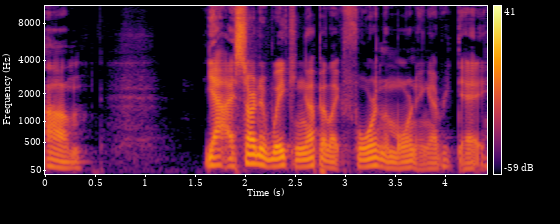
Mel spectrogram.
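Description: A man with a Midwestern US accent speaks in a very deep, low pitch. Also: very clean recording, silent background. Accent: US Midwest. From Iowa, Des Moines. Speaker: campus ministry leader. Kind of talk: casual chat.

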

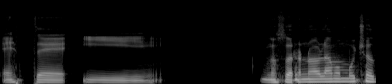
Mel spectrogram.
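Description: In a plain, everyday voice, a man speaks at a fairly low pitch with ordinary pitch variation over a quiet background. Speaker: podcast co-host. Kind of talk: casual chat.

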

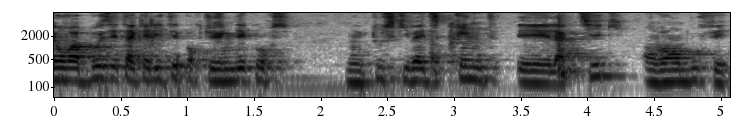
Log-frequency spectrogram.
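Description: A man speaks at a fairly quick pace with fairly even intonation. His is an unremarkable speaking voice, fairly high in pitch. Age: 30s. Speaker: former pro cyclist turned cycling coach. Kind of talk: casual interview chat.

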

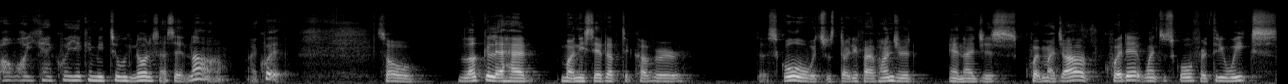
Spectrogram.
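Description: With an American accent and an ordinary speaking voice, a man talks at a moderate pace and fairly high pitch, keeping fairly even intonation despite big swings in loudness. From US West Coast, San Fernando Valley, Los Angeles. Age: 20s. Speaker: truck driver. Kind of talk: casual chat. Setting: studio.

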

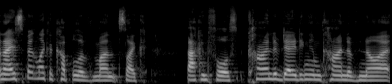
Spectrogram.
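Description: On a very clean recording with a silent background, a woman talks at a very fast pace with an Australian accent. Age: 30s. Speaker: former fashion model. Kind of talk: casual chat.

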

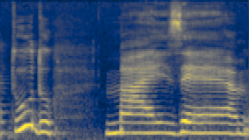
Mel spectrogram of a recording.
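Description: A woman speaks in a Swiss French accent with fairly even intonation. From Switzerland. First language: French (speaking Portuguese). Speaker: amateur cyclist and real estate agent. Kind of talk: casual interview.

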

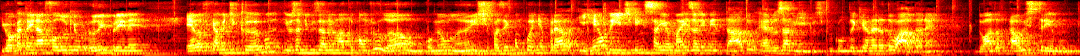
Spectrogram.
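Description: Loudness stays very even, and pitch varies in an ordinary way. Audible room echo and noticeable background noise fill the recording. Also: man, fairly high pitch for a man, fairly quick pace. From Brazil, São Paulo interior. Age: 20s. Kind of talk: casual chat. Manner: animated.

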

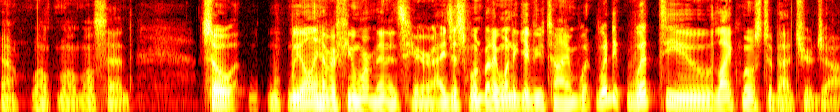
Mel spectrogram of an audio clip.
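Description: In a very clean recording with a silent background, a man with a fairly low voice speaks at a moderate pace, his pitch swinging very widely and his loudness varying a lot. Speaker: podcast host and government communications manager. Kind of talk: interview.

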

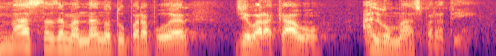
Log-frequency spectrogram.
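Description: Noticeable background noise sits behind a man's voice. His pitch varies in an ordinary way. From Mexico, border with California. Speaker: guest preacher. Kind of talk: sermon. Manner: halting.

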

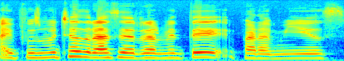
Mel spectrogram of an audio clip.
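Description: A woman with a plain, everyday voice speaks with fairly even intonation. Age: 20s. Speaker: entrepreneur. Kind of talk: interview.

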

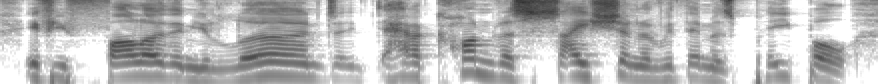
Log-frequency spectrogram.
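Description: In a very clean recording with a silent background, a man with an Australian accent talks at a moderate pace in a fairly high pitch. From Sydney, Australia. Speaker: technology executive. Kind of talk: casual interview.

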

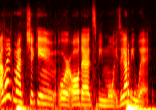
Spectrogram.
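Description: A woman with an American accent, against noticeable background noise. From Brooklyn, New York. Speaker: aspiring singer and actress. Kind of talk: casual chat.

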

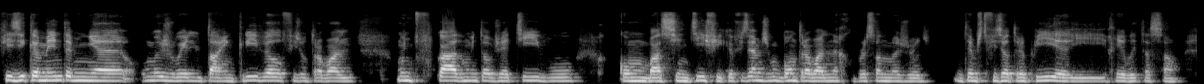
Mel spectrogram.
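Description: Flat, monotone intonation marks this woman's fairly low-pitched voice as she speaks at a fairly quick pace. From Aveiro, Portugal. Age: 20s. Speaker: professional handball player. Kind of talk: casual chat.

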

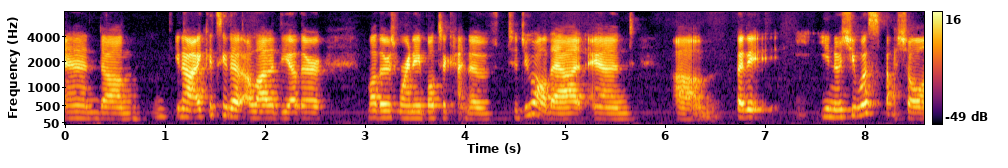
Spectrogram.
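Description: A woman with an unremarkable speaking voice talks at a moderate pace, fairly low in pitch with ordinary pitch variation. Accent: American. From Chicago suburbs, US Midwest. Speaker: engineering professor. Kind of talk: interview.

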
